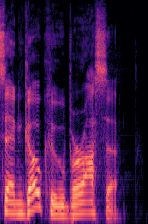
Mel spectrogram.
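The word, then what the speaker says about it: Sengoku Basara: Sal Romanu from Gamatsu said, "Greg, you said Sengoku Barasa and my ears bled. It's Sengoku Barasa." Well, Sal, if you spell it the exact same way, I can't change it for you. – You keep swapping the R and the S.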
